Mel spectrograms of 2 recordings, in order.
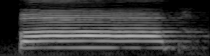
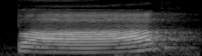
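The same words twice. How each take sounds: First: The pitch stays level and flat. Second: The pitch rises from low to high. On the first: Someone is calling for a lost dog. "we're gonna use a flat tone to call him" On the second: Someone is asking whether the dog is there. "the sign for this tone goes down to up"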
